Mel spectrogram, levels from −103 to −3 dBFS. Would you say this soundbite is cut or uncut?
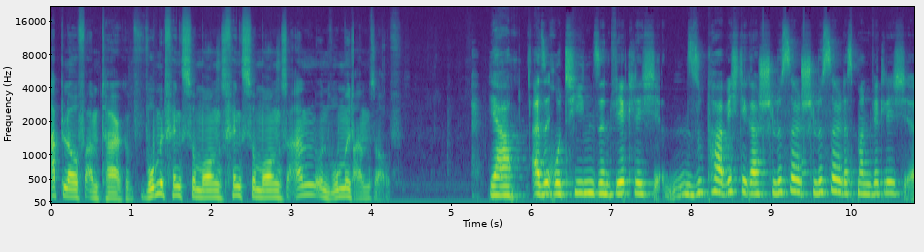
cut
